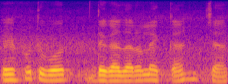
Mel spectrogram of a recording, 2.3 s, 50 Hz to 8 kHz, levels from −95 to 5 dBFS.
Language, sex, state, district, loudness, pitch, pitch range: Chakma, male, Tripura, Dhalai, -14 LUFS, 140 Hz, 130-150 Hz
